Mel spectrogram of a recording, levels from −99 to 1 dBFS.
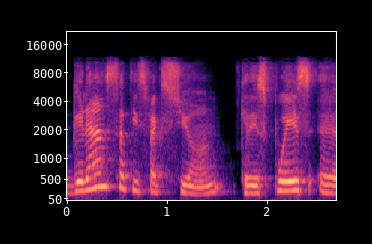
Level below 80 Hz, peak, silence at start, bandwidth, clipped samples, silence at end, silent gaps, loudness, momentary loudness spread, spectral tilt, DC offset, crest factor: -70 dBFS; -6 dBFS; 0 s; 12 kHz; under 0.1%; 0 s; none; -21 LUFS; 10 LU; -3 dB/octave; under 0.1%; 16 dB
